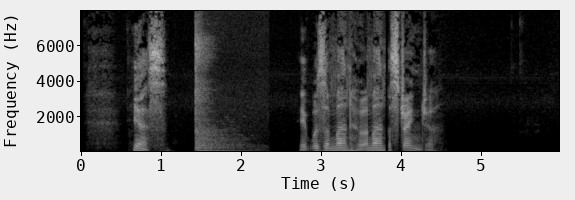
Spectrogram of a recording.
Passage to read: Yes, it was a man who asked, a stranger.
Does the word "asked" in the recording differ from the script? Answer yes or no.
yes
